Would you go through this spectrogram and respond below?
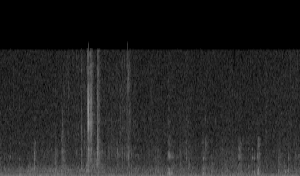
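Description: Soft crunchy bites and chewing on pizza with caramelized cheese on top, a few quiet crisp crackles spaced over a faint room hiss.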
